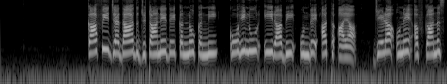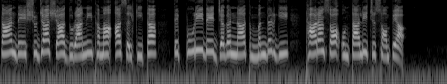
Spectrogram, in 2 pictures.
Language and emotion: Dogri, neutral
